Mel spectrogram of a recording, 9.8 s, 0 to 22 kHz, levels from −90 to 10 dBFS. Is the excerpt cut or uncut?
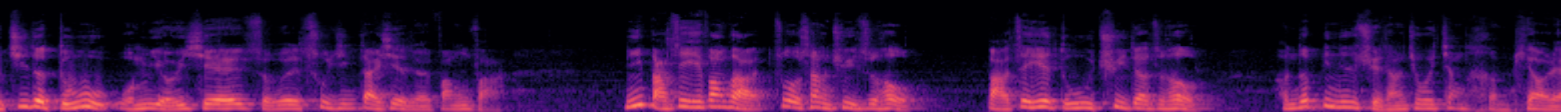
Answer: uncut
